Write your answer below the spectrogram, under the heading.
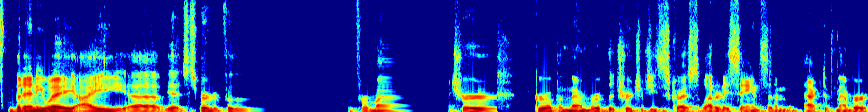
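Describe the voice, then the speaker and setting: Speaking with an American accent at a moderate pace, the voice keeps fairly even intonation and takes long, frequent pauses. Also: man. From Houston, Texas. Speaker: tech entrepreneur. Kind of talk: casual interview. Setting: remote call.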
